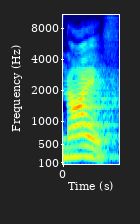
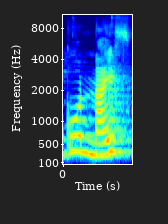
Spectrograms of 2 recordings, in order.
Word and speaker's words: knife: बताया ही नहीं KNIFE, नाइफ, चाकू जिसको हम हिंदी में बोलते हैं, तो नाइफ की स्पेलिंग ये होती है, और KNIFE को नाइफ पढ़ना है, कनाइफ नहीं पढ़ना।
